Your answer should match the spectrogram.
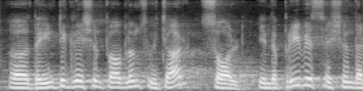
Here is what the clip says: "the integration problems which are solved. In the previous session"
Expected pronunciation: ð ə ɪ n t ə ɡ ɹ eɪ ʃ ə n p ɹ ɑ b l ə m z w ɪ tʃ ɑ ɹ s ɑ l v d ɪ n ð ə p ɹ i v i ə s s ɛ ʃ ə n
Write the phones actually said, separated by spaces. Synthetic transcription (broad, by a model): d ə ɪ n t ə ɡ ɹ eɪ ʃ ə n p ɹ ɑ b l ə m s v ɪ tʃ ɑ ɹ s ɑ l v d ɪ n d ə p ɹ i v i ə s s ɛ ʃ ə n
